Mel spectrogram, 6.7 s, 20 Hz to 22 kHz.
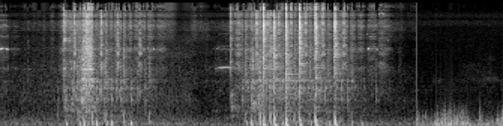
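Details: Ridgid 5700 generator, Yamaha MZ300 engine after valve work, pull-started with a little fuel: two bursts of uneven chuffing that catch briefly then die; fails to run.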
